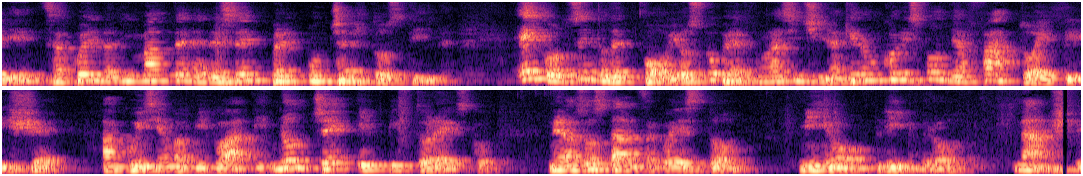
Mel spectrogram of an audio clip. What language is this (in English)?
Italian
